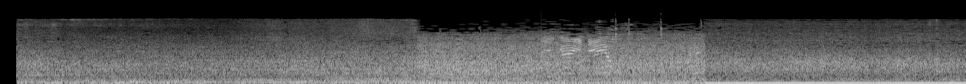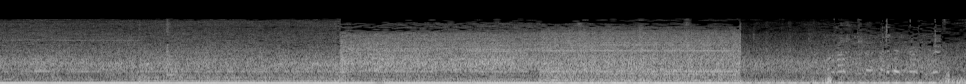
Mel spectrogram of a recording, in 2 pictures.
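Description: Steady road-traffic noise from a busy freeway, followed after several abrupt cuts by a steady low outdoor rumble.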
